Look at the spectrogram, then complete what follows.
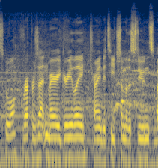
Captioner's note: students chattering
